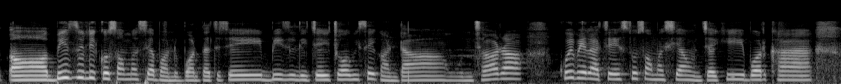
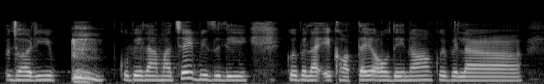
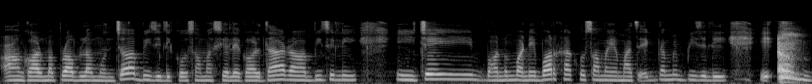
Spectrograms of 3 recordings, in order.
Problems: background sounds at intervals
